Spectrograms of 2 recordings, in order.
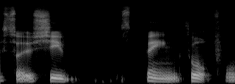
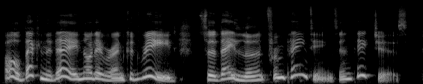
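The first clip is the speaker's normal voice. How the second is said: mock know-it-all; 7 semitones higher than usual. Mocking a common myth.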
